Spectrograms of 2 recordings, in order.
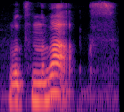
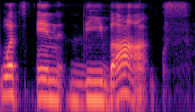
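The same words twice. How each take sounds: First: The words are reduced and run together. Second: Each word is pronounced fully and separately. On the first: The speaker calls it right. "but reduced" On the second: The speaker calls it wrong. "not what's in the box"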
